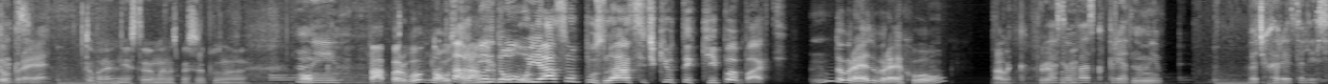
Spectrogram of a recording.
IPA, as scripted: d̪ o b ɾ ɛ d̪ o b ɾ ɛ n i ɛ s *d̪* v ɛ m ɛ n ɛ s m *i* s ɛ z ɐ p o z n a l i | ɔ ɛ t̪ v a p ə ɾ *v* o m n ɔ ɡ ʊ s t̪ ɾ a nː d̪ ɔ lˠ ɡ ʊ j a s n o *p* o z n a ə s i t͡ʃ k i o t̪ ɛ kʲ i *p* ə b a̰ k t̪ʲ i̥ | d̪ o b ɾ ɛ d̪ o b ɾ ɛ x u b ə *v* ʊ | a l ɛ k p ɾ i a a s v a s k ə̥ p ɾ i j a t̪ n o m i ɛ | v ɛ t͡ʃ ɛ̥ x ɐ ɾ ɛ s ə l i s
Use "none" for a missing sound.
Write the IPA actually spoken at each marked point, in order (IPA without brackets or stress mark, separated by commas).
t̪, ɛ, v, p, p, v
